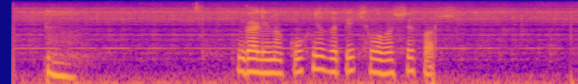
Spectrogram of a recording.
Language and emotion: Russian, neutral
